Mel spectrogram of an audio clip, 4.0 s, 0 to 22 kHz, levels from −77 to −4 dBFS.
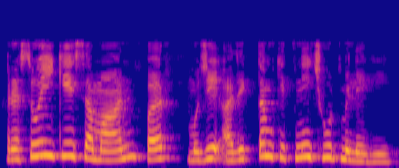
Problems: background sounds at intervals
